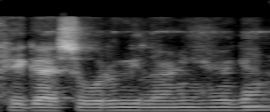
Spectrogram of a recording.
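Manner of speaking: put-on low-key, low, flat monotone. Retelling joining a class on camera, speaker repeats own words in low-key monotone. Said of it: "kept it low and just kept it kind of low key and just monotone".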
